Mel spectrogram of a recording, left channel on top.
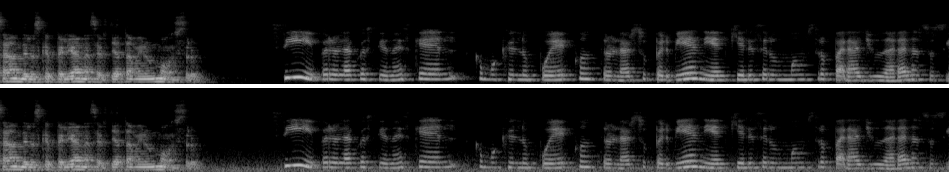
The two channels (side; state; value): right; noise; rumble, 16 dB below the sound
